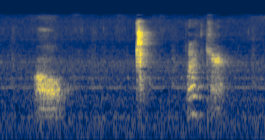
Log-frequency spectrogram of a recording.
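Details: Caged female African grey parrot talking to herself while alone indoors: three short, word-like utterances with quiet pauses between, in a small quiet room.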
